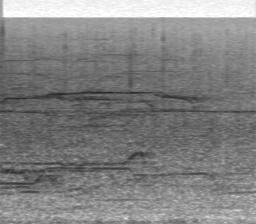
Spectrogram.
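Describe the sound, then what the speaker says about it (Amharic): A church congregation at a service led by Prophet Deresse Lakew applauds the Lord with steady, sustained clapping that fills the room evenly from start to finish. "ለጌታ አጨብጭቡ አጨብጭቡ አጨብጭቡ"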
